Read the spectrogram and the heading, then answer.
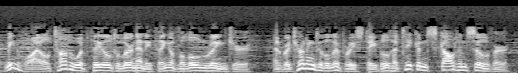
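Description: A man narrating a scripted old radio western in a measured, dramatic storytelling style. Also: lowish voice, sing-song. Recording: muffled old radio, music behind.

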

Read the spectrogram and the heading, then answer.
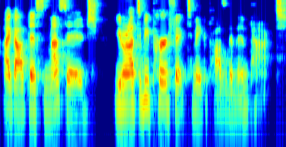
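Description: A woman from Ohio with a low, soft-spoken voice talks as a podcast guest. She tells her story earnestly and reflectively. She often fills her speech with "like" and "you know". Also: fairly quick, vocal fry. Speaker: podcast guest, yoga and sound healing teacher.

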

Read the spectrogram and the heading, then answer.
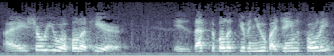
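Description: An actor playing a formal, methodical courtroom prosecutor in 1930s radio style, questioning deliberately and crisply. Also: male voice, a little high, animated, natural voice. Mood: formal, probing. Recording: muffled old radio recording.

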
